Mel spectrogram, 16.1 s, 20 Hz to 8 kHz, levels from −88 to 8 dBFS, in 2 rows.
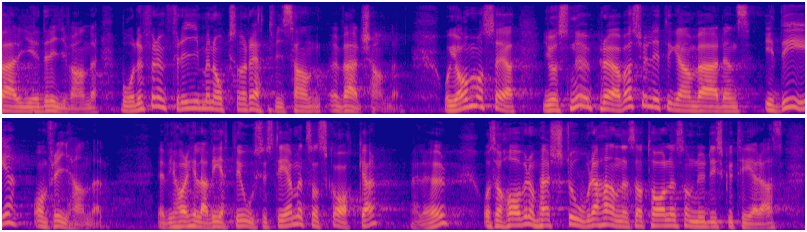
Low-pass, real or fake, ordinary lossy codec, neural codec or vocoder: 7.2 kHz; real; none; none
